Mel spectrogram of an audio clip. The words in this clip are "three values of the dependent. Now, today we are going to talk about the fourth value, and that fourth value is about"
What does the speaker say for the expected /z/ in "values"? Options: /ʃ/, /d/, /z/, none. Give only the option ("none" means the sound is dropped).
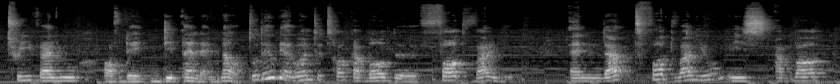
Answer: none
